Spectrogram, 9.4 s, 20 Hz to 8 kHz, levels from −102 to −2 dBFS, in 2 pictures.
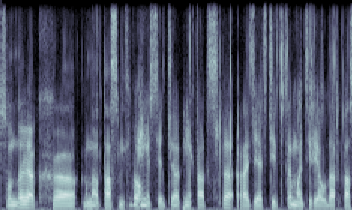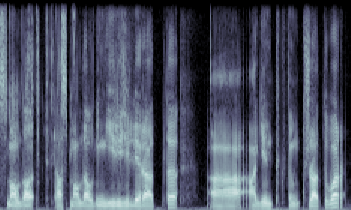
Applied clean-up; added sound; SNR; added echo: neural diffusion model UNIVERSE++.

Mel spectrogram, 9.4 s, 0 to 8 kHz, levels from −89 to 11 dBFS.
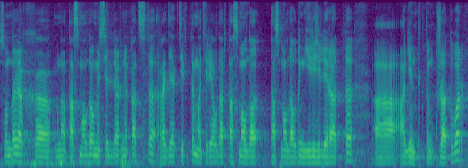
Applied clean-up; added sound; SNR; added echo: none; none; none; none.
